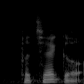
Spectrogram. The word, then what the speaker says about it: Pacheco: Number 10, Pacheco, is that how you pronounce his name? Pacheco. Oh, I was right.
